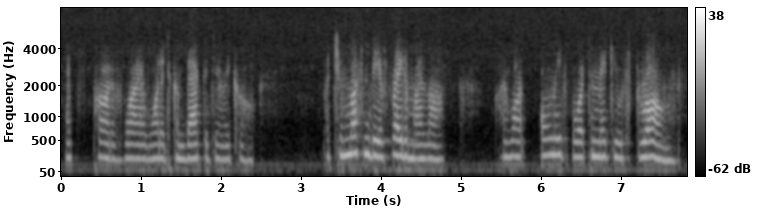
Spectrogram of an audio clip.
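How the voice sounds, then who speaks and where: A woman's voice: a little high, fairly even intonation, moderate pace, husky, no echo. An actress playing an earnest young woman torn by forbidden love, intense in the manner of old radio drama. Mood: tender. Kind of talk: 1940s-50s radio drama acting. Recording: muffled old radio broadcast.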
